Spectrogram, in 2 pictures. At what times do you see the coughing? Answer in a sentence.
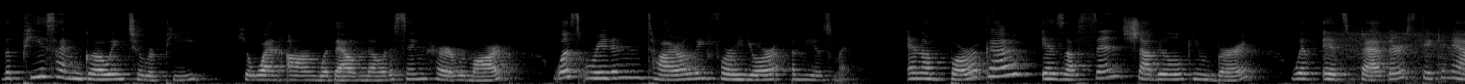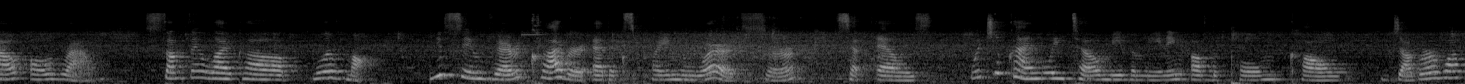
The coughing can't be heard in this clip.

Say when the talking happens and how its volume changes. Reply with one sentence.
The talking can be heard from 0.0 to 29.2 s, at a steady volume.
